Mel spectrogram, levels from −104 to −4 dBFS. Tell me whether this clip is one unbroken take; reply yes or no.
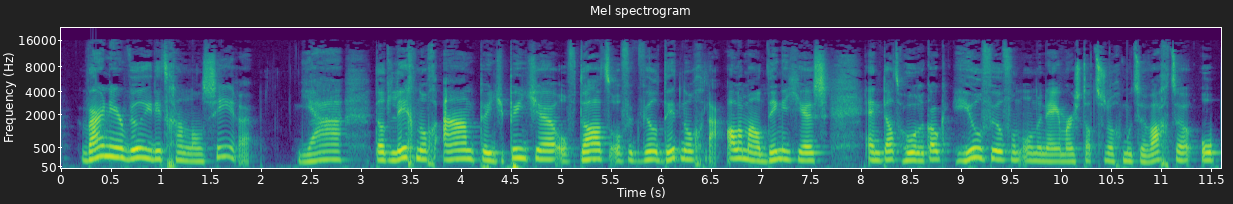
yes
